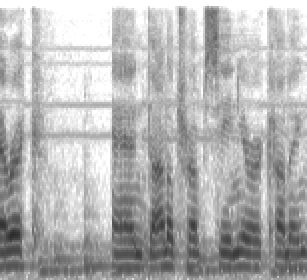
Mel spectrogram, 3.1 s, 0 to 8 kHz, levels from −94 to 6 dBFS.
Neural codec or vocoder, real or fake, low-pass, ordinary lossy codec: vocoder, 44.1 kHz, 128 mel bands every 512 samples, BigVGAN v2; fake; 7.2 kHz; MP3, 64 kbps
